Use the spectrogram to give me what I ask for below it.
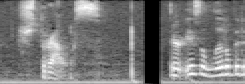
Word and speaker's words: Strauss: word so for instance our beloved composer Strauss this is a sh t AR au s you see the SS that one's pronounced as a regular s Strauss there is a little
